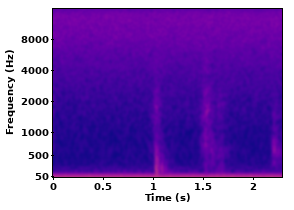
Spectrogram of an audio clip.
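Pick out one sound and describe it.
Something thumps on a table close by.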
